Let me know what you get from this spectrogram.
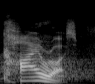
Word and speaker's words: kairos: But then there is another Greek word for time that we translate time, and it is pronounced kairos.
